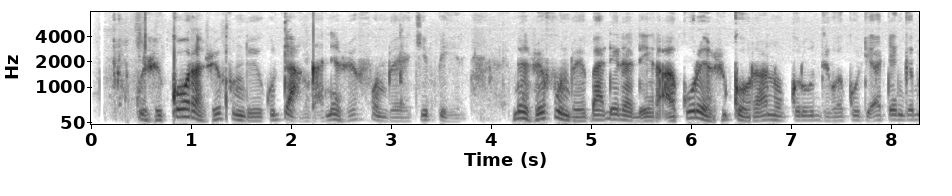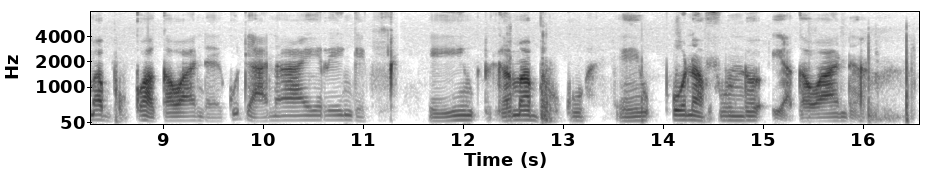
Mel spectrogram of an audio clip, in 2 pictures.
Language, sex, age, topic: Ndau, male, 18-24, education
